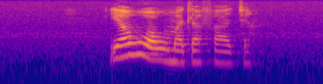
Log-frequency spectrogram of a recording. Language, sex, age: Northern Sotho, female, 30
